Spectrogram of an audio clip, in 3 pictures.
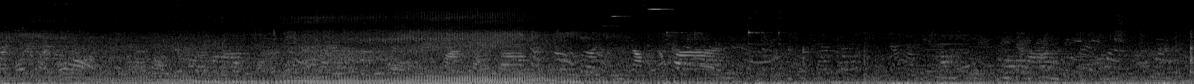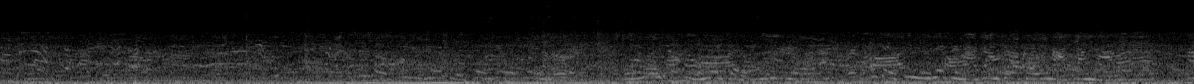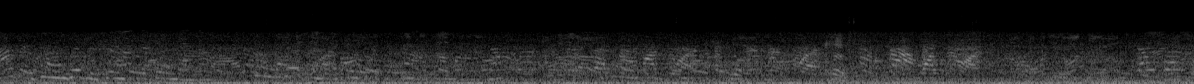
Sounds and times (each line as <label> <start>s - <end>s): Walking on the road 8.0s - 35.8s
